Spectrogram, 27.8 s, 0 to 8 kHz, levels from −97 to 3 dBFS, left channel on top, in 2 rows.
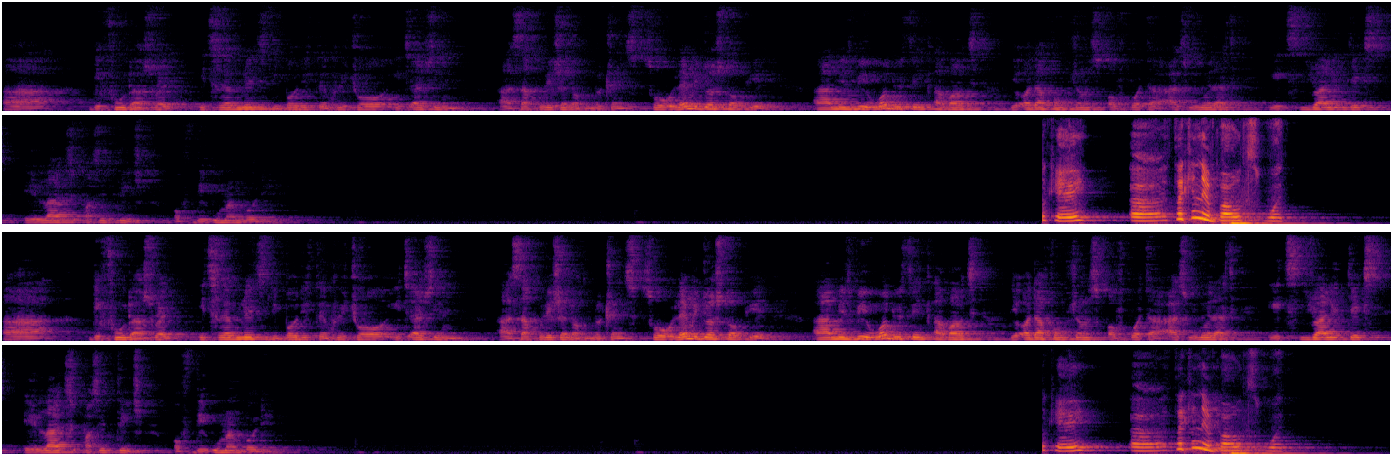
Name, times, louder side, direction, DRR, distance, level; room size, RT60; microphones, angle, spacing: voice 1, 0.0-0.6 0.9-4.6 5.0-7.7 8.1-9.8 10.1-12.4 12.7-13.8 14.1-15.3 15.6-16.6, right 4 dB, 85° right, 0.6 m, -40 dB
voice 2, 24.4-24.7 25.2-26.8, left 6 dB, 45° left, 0.4 m, -26 dB
21.0 x 14.0 x 3.6 m
head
